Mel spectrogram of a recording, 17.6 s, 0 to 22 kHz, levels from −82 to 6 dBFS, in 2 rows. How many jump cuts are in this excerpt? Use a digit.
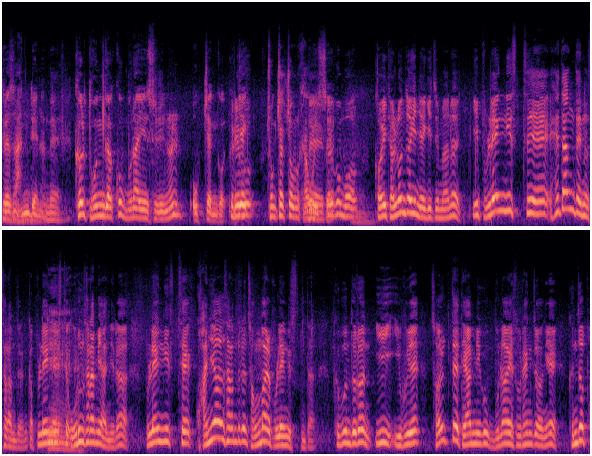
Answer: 1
